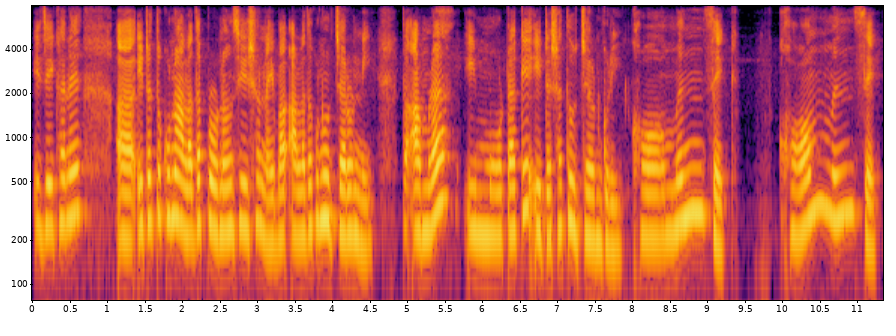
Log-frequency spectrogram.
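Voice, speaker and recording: Speaking with a Bangladeshi Bengali accent, this woman runs a relaxed video lesson on Korean vocabulary, slowly repeating every word so learners can practice. She sounds a little high and mellow.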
